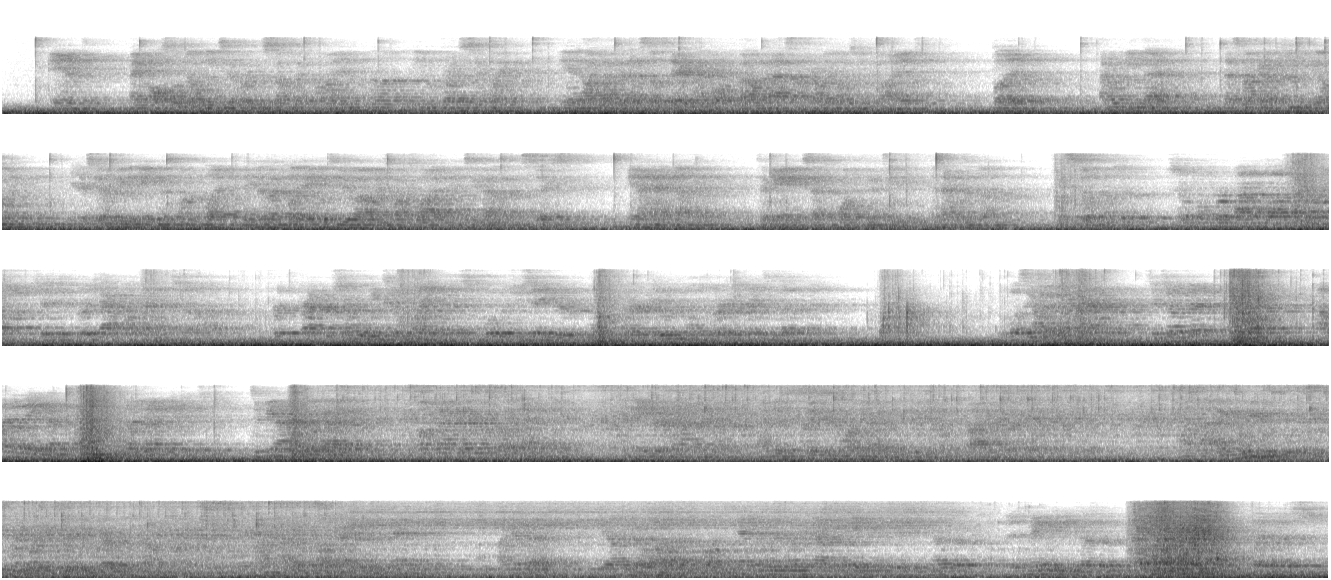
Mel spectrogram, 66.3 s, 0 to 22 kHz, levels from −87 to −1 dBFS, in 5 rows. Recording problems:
room echo; strong; dies away in 2.3 s
off-mic speech; far
high frequencies cut off; noticeable; nothing above 6 kHz
household noises; very loud; throughout; 1 dB above the speech
low rumble; noticeable; throughout; 10 dB below the speech

